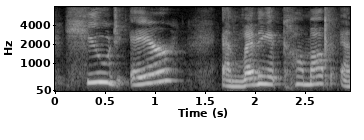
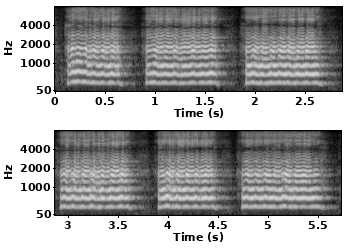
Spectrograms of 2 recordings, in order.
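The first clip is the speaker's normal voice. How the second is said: fast bouncing diaphragm laugh, loud; Woody Woodpecker laugh; 3 semitones higher, 8 dB louder than usual. Shown as a demonstration. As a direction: spasm a rapid cartoon laugh from the belly. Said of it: "very fast, like, diaphragmatic, like, spasming and also bouncing".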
